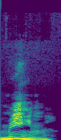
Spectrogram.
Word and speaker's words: meme: same and created the meme and he it's rather clever that it rhymes with Gene or almost rhymes with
